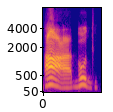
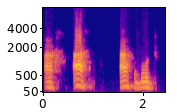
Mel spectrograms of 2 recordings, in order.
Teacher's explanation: আ টান হবে না, হামজাটি আইনের সাথে যুক্ত হবে। আবুদ। আহ আহ আহবুদ হা মা হয়ে যাচ্ছে।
